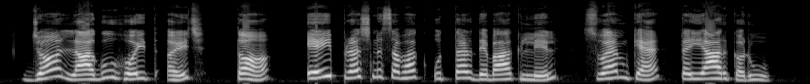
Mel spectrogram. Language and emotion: Maithili, neutral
